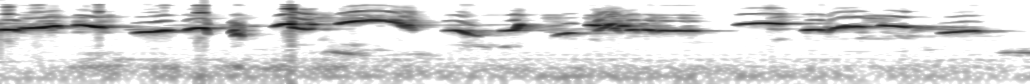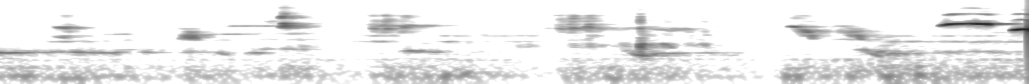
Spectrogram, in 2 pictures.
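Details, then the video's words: Oriental magpie-robin lure song for provoking birds to fight: about five seconds of rapid whistled and slurred phrases, then near silence with faint distant notes, and a new whistle at the end. "SEKALI PLAY KACER KALIAN PASTI LANGSUNG NGOBRA !!! KEPANCING EMOSINYA FULL FIGHTER"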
